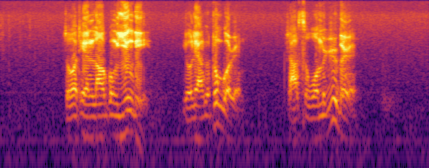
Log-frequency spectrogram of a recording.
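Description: A man speaks sternly, asking a question.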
